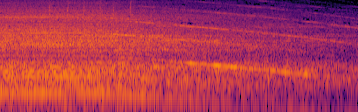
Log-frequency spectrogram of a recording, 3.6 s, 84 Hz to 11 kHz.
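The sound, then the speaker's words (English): Electric mixer beating five egg whites until stiff, a loud, steady whirring drone with a high motor whine that slowly drops in pitch. “So I also need 5 egg whites that have been beaten stiff. So I put them in the machine. Yep, those are looking pretty good. I think I can switch that off now.”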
